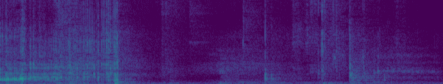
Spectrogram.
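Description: Clear plastic deli-cup lid being handled and pried off: a rustle with small plastic clicks in the first half second, then a few fainter clicks.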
